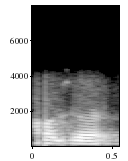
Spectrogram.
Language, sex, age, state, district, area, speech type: Nepali, female, 45-60, West Bengal, Jalpaiguri, rural, conversation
